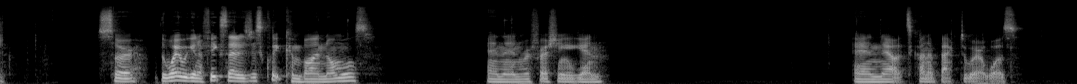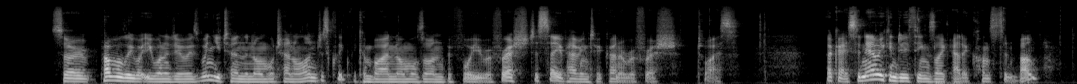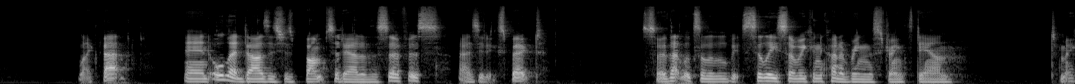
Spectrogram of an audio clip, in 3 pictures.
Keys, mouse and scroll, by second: 3.5 click, 5.1-6.6 drag, 6.6-7.0 scroll down 3, 7.3 scroll down 1, 8.3-9.7 middle drag, 9.7-10.7 scroll up 4, 11.2-14.9 middle drag, 16.7-17.6 scroll down 2, 17.6-19.9 middle drag, 19.9 click, 21.4-22.9 middle drag, 22.9-23.3 scroll up 1, 23.3-27.4 middle drag, 27.4-27.7 scroll down 2, 27.7 middle click, 28.3-29.7 scroll up 3, 29.7-32.2 drag.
